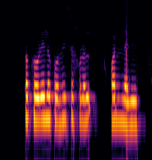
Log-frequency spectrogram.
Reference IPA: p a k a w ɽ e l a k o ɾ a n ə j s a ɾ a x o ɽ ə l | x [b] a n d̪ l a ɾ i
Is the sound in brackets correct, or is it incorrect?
incorrect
